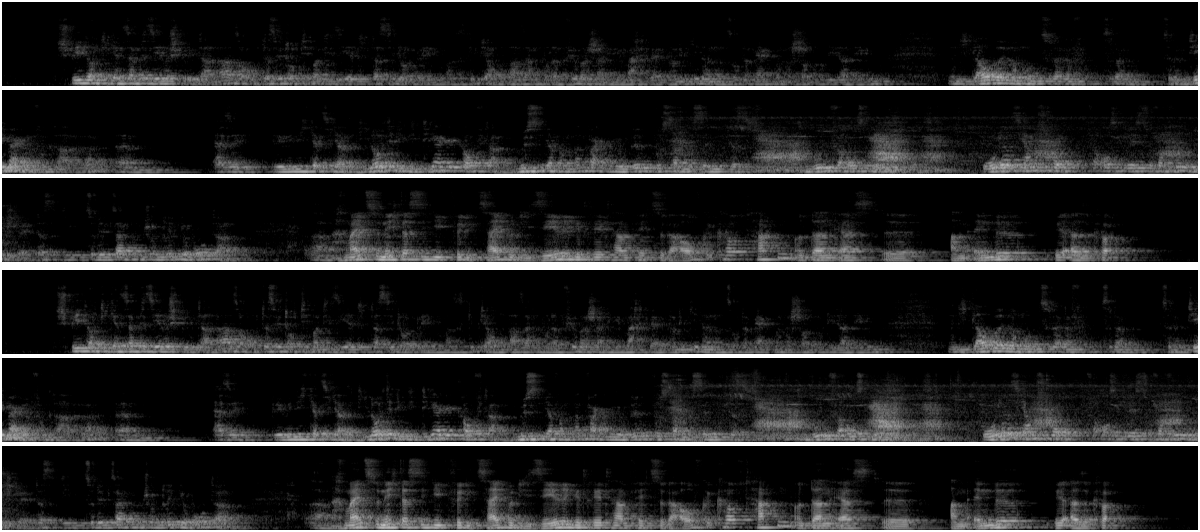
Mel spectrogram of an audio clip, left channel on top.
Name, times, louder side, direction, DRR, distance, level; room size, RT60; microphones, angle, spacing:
voice 1, 0.5-11.3 11.6-13.5 14.1-14.4 14.7-27.3 27.7-27.8, equal, 70° right, -5 dB, 4.0 m, -34 dB
sound 1, 18.5-24.1, right 2 dB, 50° right, 1.7 m, -39 dB
voice 2, 27.2-33.1 33.4-35.0, right 2 dB, 85° right, 6 dB, 0.9 m, -30 dB
10.5 x 8.6 x 4.0 m, 0.88 s
head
